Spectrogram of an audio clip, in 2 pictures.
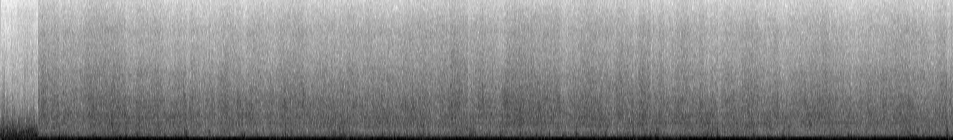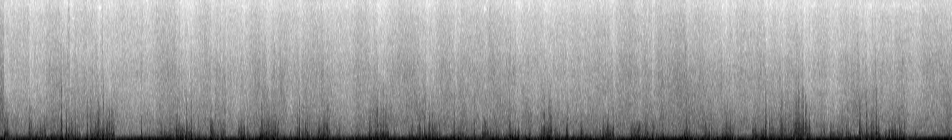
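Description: A boat's engine running with a steady low hum, with wind buffeting the microphone and water rushing past. About halfway through the bright hiss drops away suddenly, leaving the engine hum and gusty wind noise.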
